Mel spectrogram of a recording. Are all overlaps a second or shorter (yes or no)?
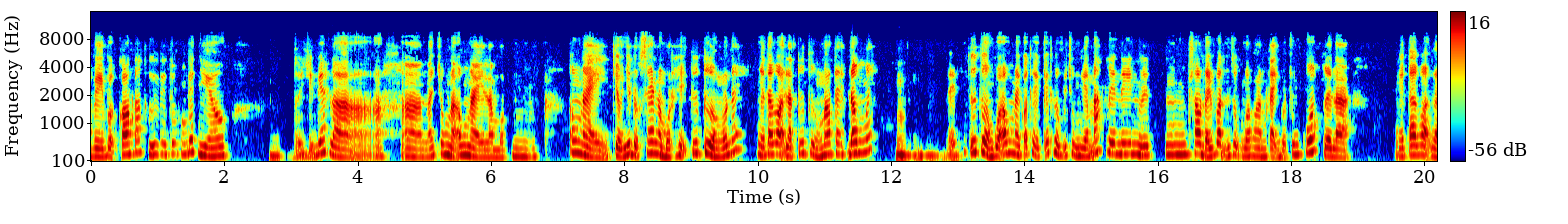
yes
